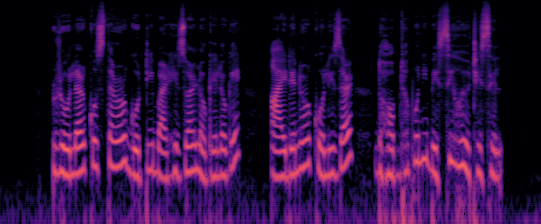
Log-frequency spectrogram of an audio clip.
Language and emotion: Assamese, fearful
